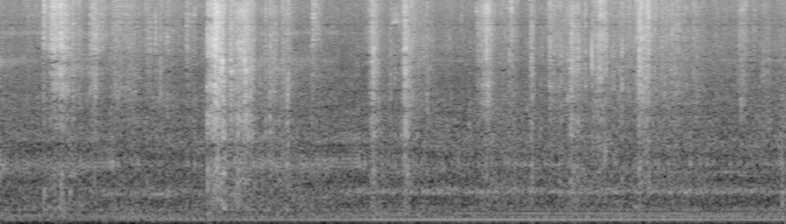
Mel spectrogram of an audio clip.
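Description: Bantam chickens preening and shifting on dry leaf litter: irregular rustling and crinkling of feathers and dry leaves, the loudest rustle about two seconds in, over a steady low hum.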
